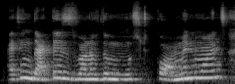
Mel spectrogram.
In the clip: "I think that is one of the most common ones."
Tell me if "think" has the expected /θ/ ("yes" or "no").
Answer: no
